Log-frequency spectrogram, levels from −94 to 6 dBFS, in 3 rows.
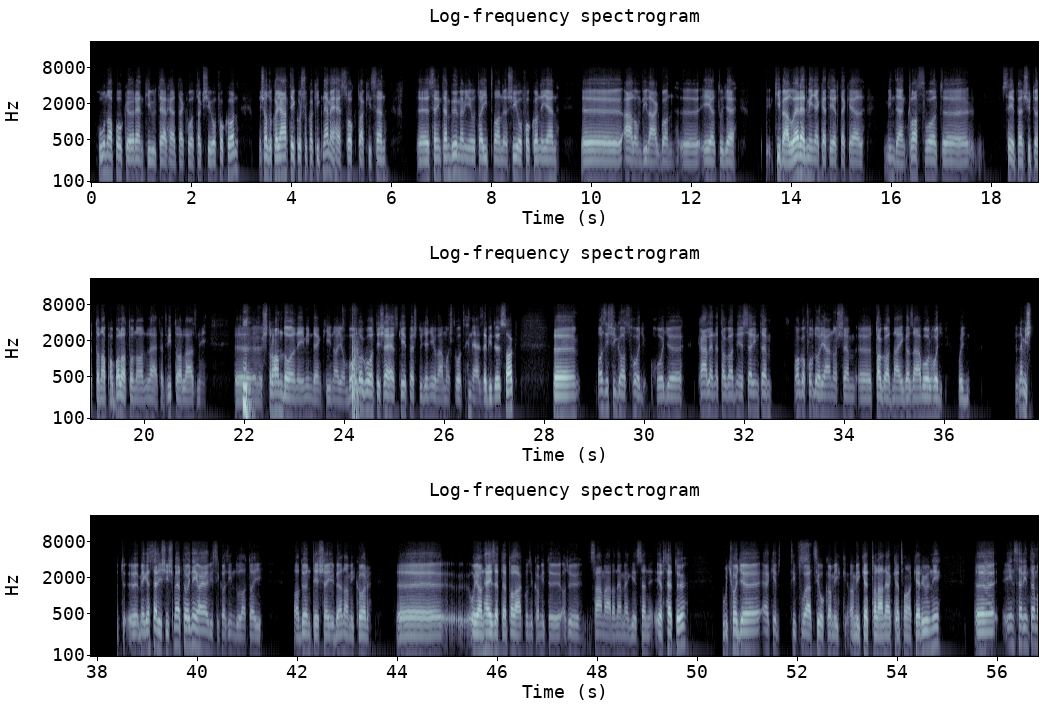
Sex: male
